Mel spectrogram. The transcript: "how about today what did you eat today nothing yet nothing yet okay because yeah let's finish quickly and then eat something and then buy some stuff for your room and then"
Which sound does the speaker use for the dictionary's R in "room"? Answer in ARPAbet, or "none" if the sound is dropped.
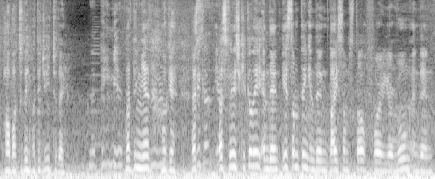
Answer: R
